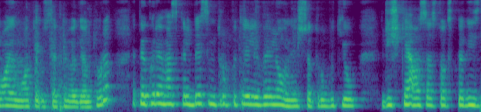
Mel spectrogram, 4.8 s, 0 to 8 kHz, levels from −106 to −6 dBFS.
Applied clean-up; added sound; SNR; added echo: neural mask model DeepFilterNet 3.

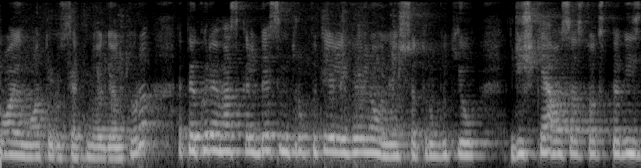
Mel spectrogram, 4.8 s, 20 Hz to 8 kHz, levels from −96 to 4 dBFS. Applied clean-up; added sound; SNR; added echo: neural separator model SepFormer DNS4.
